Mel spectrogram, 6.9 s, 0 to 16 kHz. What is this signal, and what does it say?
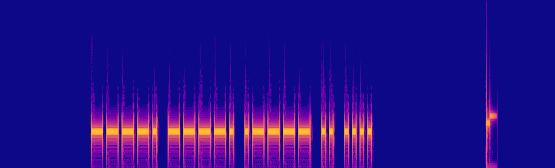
Morse code, heard as a keyed tone, about 25 wpm, 700 Hz. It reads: 991IH
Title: Code Groups - 5 Letter:Numbers - 25wpm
